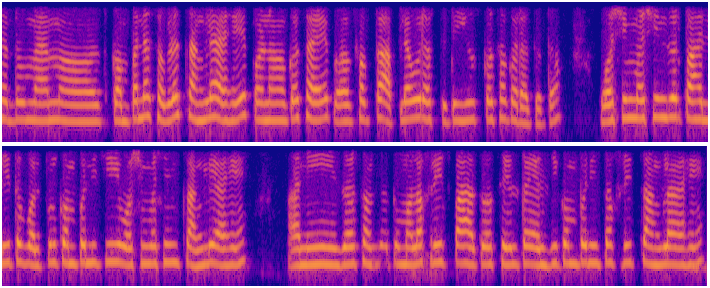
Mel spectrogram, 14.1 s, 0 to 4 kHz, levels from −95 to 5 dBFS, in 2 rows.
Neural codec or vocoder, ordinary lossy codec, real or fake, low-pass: none; none; real; 3.6 kHz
